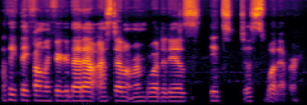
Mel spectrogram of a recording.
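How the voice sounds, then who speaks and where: A woman's voice: deep voice, flat delivery, quick pace, pushed and bright. A woman with a West Virginia Appalachian accent, chatting casually and folksily as she co-hosts a livestream and reads out comments. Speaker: crochet livestream co-host. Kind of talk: casual chat, reading viewer comments. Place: room at home, on a video call. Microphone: webcam or computer mic on a video call.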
